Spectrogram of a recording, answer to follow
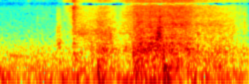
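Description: Near silence: room tone with a few faint, soft rustles, the longest in the second half.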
